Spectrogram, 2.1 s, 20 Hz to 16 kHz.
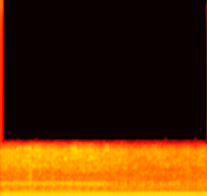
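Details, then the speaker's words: V6 car that would not start until its battery was charged, idling right after starting: smooth, steady low idle with no misses, knocks or surging, idling normally. "not bad actually for the v6"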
